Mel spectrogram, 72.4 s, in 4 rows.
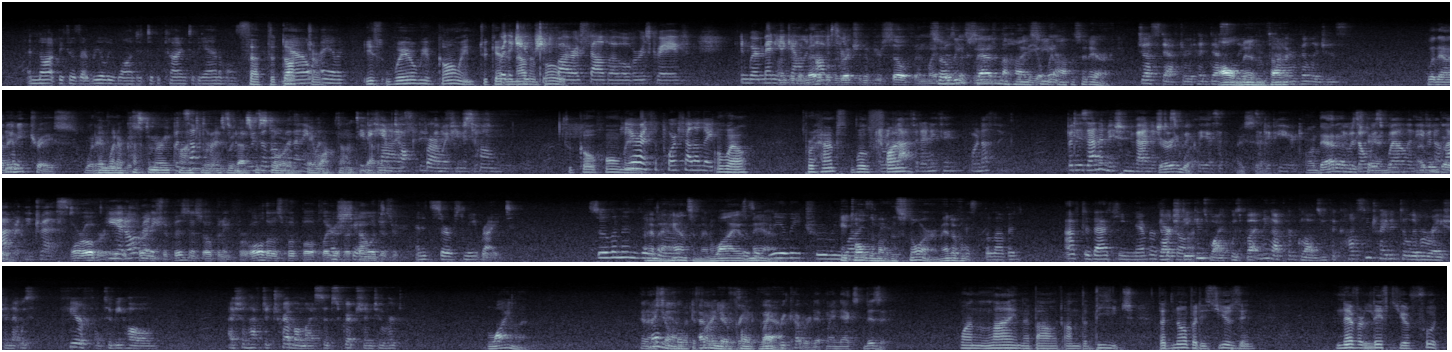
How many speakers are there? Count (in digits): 9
